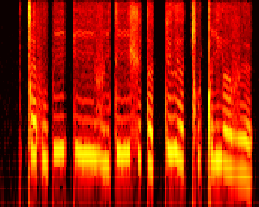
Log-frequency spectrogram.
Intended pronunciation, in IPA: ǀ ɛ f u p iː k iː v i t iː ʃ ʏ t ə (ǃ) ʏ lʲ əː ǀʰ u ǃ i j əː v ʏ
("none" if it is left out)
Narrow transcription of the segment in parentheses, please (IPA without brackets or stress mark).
tː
